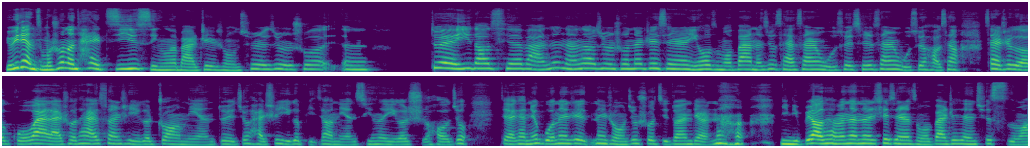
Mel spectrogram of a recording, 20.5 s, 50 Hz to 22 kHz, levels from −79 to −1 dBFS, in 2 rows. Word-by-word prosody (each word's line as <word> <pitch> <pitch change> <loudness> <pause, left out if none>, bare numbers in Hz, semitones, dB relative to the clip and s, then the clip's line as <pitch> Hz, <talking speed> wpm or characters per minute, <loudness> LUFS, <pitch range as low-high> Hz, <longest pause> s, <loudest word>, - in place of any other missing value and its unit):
有 225 - +1
一 - - +11
点 325 -6 +10
怎 225 - -1
么 205 - +4
说 295 +8 +2
呢， 275 - +8
太 260 +1 +3
畸 250 +3 +2
形 210 -7 -1
了 195 0 -1
吧， 175 -2 +1
这 200 +3 -4
种 175 -2 -6
确 180 - -10
实 235 -1 -2
就 255 +1 -3
是 230 -2 -2
说， 235 +1 -5
嗯， 215 -1 -5 0.6
对， 295 -4 +5
一 275 +2 +2
刀 275 0 +2
切 270 0 -2
吧， 240 -4 -1
那 280 +7 -4
难 250 -2 -1
道 275 0 0
就 270 0 -3
是 260 - -1
说 260 0 -1
那 265 +1 0
这 275 +1 0
些 260 0 -2
人 240 -2 +1
以 210 - -1
后 235 +1 +2
怎 215 -1 -3
么 200 -1 -3
办 230 +2 +1
呢？ 200 0 -3
就 245 +2 -5
才 215 -3 -1
35 220 -3 -1
岁， 215 +3 -4
其 215 +2 -6
实 225 - -3
35 235 -5 -2
岁 215 +4 -4
好 200 -4 -4
像 205 +3 -3 0.2
在 255 -3 +3
这 245 +2 -1
个 200 -5 +1
国 185 -1 -5
外 210 0 +6
来 170 -2 +3
说， 195 +2 -4
他 215 - -3
还 200 -1 +4
算 205 0 -3
是 200 - -7
一 175 -3 -4
个 175 0 -3
壮 180 -1 -3
年， 155 0 -8
对， 180 -1 -5
就 210 +6 -7
还 180 -4 -3
是 190 +6 -6
一 190 -4 -3
个 190 +1 -3
比 180 -3 -14
较 190 +1 -3
年 155 -2 -7
轻 175 +1 -7
的 175 - -4
一 165 -1 -5
个 165 +1 -4
时 160 -3 -6
候。 160 -2 -5
就 210 +3 -4 0.3
对， 190 -4 0
感 195 0 0
觉 225 - +1
国 200 -3 0
内 215 0 +2
这 210 -2 +1
那 220 -1 0
种 175 -4 -2
就 210 - -4
说 200 -1 -4
极 180 -2 -6
端 185 +1 0
点 180 -3 0
儿， 155 - -8
那 225 - +3 0.6
你 195 -2 +2
你 180 -1 +3
不 200 - -3
要 220 -1 +10
他 220 0 +3
们 205 +1 +2
那 220 - +5
那 220 0 +3
这 225 +2 0
些 215 -2 +2
人 195 0 +3
怎 180 -2 -5
么 165 - -3
办？ 185 +1 +2
这 200 +1 -2
些 - - -1
人 180 -1 0
去 205 +3 -5
死 170 -5 -5
吗？ 160 +1 -3
210 Hz, 335 characters per minute, -21 LUFS, 185-235 Hz, 0.6 s, 一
